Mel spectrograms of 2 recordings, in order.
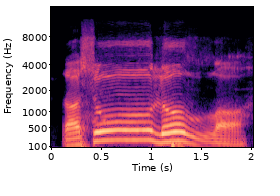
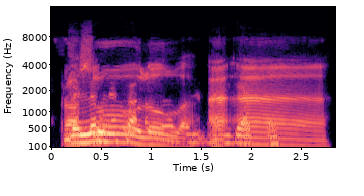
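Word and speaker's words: رسول الله: Rasulullah. Jadi jangan Rasulullah, jangan Rasulullah. Ya Maci. Rasulullah. Kenapa tebel? Karena sebelum lafaz Allah ini barisnya di atas.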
